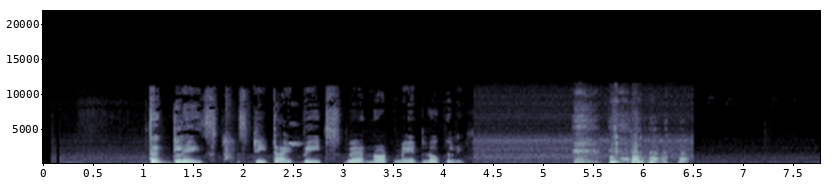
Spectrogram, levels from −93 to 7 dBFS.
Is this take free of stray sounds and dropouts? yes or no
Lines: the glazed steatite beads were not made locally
no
